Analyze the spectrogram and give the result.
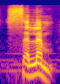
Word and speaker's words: tselem: And the Hebrew word for the image is tselem. T-S-E-L-E-M.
